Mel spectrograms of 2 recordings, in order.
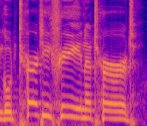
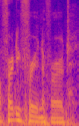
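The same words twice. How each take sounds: First: "thirty-three" said with a clear th and a raised pitch; "thirty-three and a third" in a careful standard accent, pitched higher; standard pronunciation. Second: "Freddy Free and a third" said with f for th, as in Belfast; "Freddy Free" in a natural Belfast accent, th turned to f; Belfast pronunciation. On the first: Streamer to chat, contrasting standard "thirty-three" said higher. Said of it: "Did you think I was gonna do, like, the double thing".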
